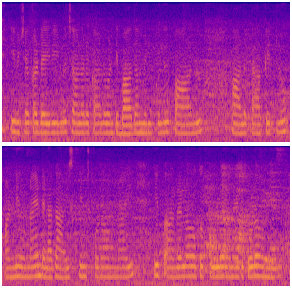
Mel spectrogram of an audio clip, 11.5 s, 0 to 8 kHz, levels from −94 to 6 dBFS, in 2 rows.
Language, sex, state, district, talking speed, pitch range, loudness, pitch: Telugu, female, Andhra Pradesh, Visakhapatnam, 125 wpm, 200-210 Hz, -23 LUFS, 205 Hz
